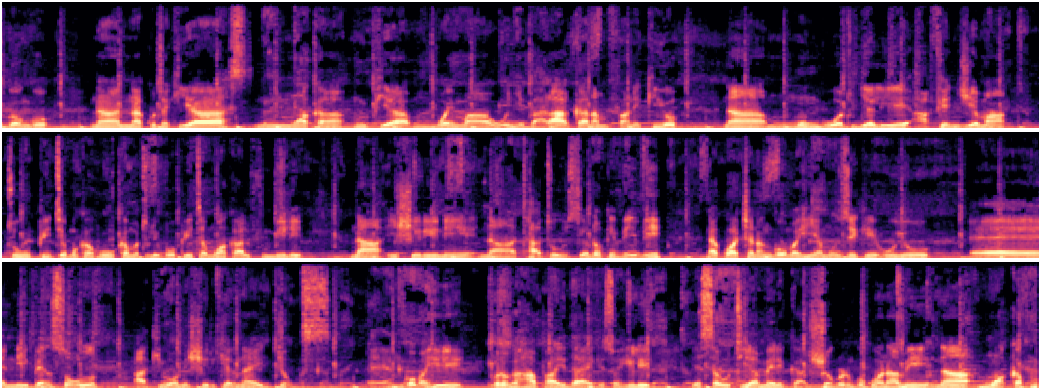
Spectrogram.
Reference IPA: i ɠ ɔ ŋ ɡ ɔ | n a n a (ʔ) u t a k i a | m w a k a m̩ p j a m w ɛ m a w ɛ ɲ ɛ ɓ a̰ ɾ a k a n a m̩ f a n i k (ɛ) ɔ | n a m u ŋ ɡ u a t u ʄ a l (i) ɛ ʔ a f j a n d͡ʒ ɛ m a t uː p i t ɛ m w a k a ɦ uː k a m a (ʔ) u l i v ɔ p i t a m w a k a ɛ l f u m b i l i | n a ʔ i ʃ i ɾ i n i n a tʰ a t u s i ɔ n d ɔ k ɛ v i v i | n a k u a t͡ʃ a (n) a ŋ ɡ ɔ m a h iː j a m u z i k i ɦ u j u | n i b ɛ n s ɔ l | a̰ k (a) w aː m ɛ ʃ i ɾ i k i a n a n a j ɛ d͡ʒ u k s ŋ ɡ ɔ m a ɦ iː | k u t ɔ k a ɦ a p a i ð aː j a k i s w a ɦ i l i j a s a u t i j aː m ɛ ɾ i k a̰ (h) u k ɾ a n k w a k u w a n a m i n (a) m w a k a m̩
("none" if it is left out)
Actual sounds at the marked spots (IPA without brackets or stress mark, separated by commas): k, i, i, t, n, i, ʃ, a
